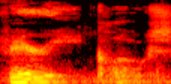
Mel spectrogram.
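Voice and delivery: very slow, hushed whisper for effect. Real, not acted. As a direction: whisper it, stretching each word right out. Repeats it for effect.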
